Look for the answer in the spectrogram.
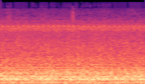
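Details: Pool pump restarted on recirculate after the solar valve was closed, during preparation for pool closing: steady, even motor hum with a low drone, no knocking or rattling; pump running normally.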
